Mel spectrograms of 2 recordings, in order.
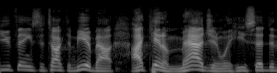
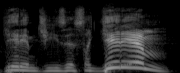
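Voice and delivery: egging on; 8 dB louder, slower than usual. Retold or imitated. Crowd urging Jesus on against Zacchaeus, building to a loud cheer. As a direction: urge him on like a fan at a fight. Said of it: "you're starting to go, like".

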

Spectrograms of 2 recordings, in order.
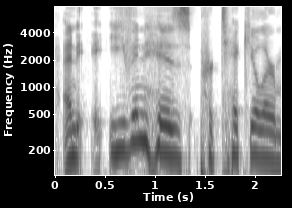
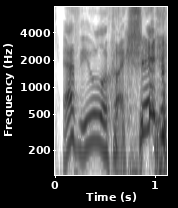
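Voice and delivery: loud mock Sam Spade; 8 semitones higher, 9 dB louder than usual. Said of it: "He's like".

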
